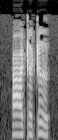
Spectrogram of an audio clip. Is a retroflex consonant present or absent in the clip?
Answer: present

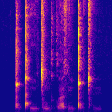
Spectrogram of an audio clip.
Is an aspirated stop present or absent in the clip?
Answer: present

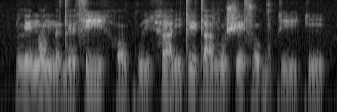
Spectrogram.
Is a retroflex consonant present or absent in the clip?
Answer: absent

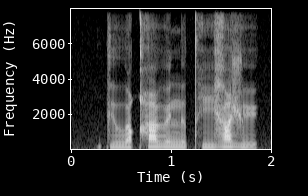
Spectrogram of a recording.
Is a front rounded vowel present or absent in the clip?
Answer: present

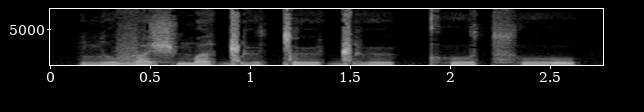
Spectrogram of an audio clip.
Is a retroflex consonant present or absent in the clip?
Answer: absent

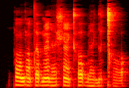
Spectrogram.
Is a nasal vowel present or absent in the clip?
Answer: present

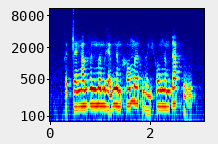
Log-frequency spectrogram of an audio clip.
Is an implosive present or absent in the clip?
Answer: present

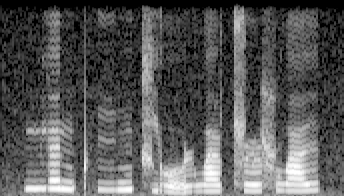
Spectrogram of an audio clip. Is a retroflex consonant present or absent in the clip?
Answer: present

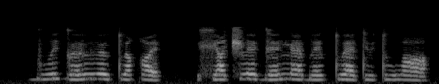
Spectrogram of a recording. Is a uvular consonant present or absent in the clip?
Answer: present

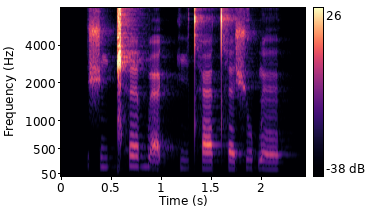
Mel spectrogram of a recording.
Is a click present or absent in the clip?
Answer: present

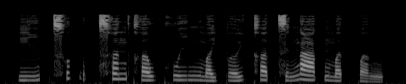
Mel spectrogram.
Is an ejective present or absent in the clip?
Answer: absent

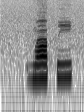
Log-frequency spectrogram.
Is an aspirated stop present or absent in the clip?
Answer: absent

